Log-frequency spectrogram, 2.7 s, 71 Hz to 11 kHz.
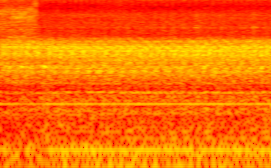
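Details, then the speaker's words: Mazda 3 after top overhaul, idle vibration unchanged after disconnecting and capping the hydro vacuum line at the intake: steady idle with a low shaky throb and faint uneven knocking; injectors, coils and plugs tested fine, cause unconfirmed, compression test next. "hindi pa rin nawala yung vibration mga boss Ayan sobrang lakas pa rin ng vibration"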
